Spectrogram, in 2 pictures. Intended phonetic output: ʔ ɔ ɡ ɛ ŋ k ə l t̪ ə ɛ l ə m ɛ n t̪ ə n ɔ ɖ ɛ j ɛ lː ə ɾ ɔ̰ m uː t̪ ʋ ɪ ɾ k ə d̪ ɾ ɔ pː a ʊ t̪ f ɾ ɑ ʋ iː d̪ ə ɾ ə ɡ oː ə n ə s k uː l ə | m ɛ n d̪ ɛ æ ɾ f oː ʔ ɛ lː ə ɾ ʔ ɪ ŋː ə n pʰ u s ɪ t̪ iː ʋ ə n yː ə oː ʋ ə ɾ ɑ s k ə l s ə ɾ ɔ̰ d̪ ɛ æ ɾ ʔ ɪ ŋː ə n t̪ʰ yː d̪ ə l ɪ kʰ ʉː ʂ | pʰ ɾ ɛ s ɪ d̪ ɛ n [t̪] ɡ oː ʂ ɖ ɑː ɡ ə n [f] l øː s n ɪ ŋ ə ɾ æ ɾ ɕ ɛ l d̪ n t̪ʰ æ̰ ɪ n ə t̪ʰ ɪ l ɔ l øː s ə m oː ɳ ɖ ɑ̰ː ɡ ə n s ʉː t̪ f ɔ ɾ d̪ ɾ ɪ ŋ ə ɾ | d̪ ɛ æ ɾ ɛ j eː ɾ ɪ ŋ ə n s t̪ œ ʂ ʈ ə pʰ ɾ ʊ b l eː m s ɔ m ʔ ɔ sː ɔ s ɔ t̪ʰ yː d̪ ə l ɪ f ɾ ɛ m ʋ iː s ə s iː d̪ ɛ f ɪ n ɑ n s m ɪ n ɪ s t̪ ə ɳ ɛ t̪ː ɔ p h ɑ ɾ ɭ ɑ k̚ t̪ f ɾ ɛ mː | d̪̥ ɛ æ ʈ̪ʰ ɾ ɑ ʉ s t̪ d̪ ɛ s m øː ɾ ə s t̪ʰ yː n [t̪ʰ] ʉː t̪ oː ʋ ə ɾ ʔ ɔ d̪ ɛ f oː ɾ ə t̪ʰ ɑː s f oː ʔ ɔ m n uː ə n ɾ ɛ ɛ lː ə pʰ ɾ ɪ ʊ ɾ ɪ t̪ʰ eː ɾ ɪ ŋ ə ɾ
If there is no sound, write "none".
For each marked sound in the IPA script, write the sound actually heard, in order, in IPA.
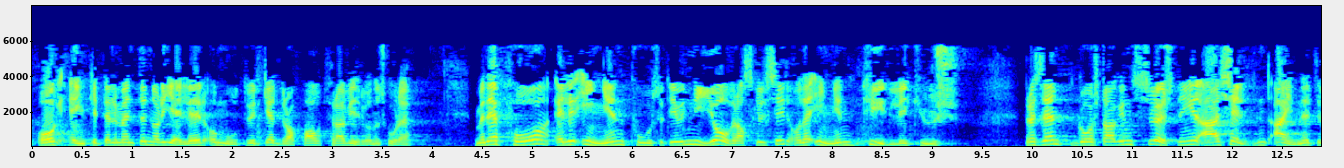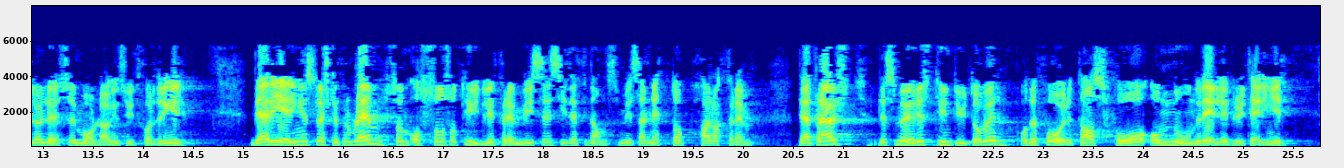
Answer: t̪, s, t̪

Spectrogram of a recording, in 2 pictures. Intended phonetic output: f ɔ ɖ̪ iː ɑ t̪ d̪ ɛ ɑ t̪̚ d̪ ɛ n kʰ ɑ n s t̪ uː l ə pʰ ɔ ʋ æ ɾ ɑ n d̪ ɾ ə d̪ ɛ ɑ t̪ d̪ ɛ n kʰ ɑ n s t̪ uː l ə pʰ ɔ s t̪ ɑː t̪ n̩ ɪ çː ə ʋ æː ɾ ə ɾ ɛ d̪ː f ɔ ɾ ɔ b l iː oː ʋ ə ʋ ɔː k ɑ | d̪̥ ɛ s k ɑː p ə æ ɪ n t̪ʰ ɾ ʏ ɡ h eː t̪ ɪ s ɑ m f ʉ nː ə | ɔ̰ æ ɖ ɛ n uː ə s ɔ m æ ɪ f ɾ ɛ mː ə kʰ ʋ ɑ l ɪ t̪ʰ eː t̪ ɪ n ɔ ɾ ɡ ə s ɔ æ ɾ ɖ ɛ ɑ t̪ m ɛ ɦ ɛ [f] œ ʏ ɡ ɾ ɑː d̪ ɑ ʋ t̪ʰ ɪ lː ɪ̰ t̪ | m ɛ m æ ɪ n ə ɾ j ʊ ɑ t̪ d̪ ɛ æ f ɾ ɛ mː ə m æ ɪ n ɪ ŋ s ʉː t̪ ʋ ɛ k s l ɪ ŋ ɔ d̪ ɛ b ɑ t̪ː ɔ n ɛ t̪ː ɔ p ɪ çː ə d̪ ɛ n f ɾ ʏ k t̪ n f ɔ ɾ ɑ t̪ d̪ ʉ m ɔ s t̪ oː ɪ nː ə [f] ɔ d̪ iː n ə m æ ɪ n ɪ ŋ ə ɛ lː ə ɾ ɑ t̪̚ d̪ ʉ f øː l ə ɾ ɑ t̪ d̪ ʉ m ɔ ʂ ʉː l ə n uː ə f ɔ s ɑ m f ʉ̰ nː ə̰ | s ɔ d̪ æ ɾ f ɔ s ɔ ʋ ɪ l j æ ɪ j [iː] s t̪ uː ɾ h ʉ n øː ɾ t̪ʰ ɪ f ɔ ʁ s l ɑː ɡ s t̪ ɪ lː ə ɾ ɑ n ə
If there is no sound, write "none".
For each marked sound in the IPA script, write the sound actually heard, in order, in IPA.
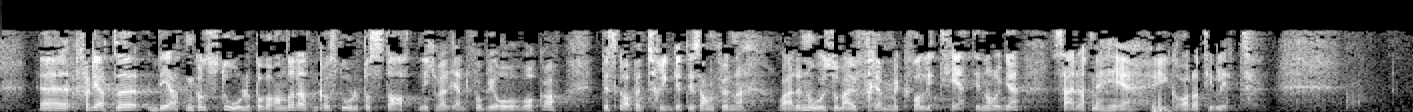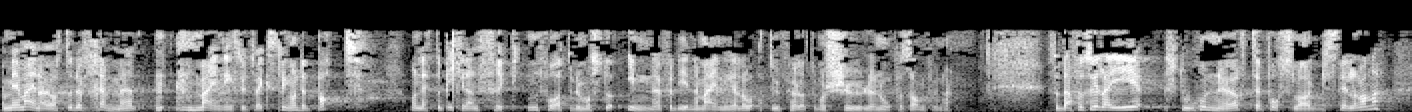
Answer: h, f, iː

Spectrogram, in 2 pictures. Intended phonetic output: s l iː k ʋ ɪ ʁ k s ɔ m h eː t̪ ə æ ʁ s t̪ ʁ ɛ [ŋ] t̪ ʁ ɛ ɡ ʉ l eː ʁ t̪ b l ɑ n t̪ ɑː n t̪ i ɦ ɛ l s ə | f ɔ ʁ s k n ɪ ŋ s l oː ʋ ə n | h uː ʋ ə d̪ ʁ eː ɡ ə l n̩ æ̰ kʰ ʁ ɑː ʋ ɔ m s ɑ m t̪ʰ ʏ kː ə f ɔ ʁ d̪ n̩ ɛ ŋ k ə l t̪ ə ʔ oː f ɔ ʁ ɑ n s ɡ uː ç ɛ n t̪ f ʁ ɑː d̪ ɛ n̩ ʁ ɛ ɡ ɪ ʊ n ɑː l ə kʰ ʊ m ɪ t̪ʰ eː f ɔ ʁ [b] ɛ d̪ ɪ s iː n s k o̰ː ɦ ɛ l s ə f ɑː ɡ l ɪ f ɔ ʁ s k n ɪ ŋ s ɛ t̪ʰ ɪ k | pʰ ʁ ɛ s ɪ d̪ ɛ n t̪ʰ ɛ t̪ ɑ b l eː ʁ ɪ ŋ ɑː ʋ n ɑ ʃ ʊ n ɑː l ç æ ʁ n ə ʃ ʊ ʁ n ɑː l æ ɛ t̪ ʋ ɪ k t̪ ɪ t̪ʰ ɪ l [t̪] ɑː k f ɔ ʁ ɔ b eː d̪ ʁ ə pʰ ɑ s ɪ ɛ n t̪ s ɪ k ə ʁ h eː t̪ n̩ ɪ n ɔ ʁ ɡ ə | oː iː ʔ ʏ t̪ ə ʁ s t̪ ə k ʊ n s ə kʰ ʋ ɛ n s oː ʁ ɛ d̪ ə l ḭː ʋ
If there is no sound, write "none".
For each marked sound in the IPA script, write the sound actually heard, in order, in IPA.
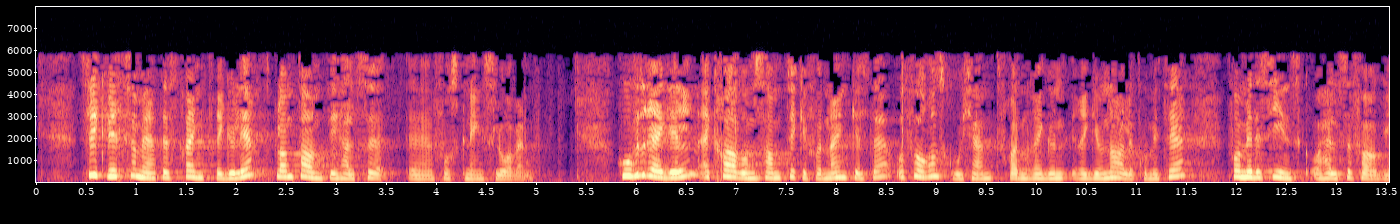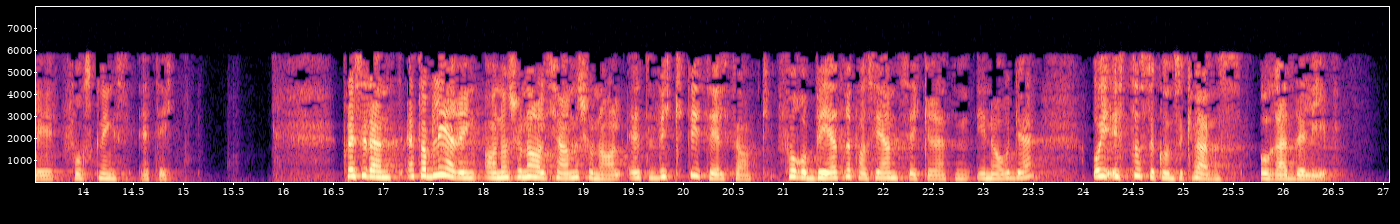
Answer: ŋ, m, t̪ʰ

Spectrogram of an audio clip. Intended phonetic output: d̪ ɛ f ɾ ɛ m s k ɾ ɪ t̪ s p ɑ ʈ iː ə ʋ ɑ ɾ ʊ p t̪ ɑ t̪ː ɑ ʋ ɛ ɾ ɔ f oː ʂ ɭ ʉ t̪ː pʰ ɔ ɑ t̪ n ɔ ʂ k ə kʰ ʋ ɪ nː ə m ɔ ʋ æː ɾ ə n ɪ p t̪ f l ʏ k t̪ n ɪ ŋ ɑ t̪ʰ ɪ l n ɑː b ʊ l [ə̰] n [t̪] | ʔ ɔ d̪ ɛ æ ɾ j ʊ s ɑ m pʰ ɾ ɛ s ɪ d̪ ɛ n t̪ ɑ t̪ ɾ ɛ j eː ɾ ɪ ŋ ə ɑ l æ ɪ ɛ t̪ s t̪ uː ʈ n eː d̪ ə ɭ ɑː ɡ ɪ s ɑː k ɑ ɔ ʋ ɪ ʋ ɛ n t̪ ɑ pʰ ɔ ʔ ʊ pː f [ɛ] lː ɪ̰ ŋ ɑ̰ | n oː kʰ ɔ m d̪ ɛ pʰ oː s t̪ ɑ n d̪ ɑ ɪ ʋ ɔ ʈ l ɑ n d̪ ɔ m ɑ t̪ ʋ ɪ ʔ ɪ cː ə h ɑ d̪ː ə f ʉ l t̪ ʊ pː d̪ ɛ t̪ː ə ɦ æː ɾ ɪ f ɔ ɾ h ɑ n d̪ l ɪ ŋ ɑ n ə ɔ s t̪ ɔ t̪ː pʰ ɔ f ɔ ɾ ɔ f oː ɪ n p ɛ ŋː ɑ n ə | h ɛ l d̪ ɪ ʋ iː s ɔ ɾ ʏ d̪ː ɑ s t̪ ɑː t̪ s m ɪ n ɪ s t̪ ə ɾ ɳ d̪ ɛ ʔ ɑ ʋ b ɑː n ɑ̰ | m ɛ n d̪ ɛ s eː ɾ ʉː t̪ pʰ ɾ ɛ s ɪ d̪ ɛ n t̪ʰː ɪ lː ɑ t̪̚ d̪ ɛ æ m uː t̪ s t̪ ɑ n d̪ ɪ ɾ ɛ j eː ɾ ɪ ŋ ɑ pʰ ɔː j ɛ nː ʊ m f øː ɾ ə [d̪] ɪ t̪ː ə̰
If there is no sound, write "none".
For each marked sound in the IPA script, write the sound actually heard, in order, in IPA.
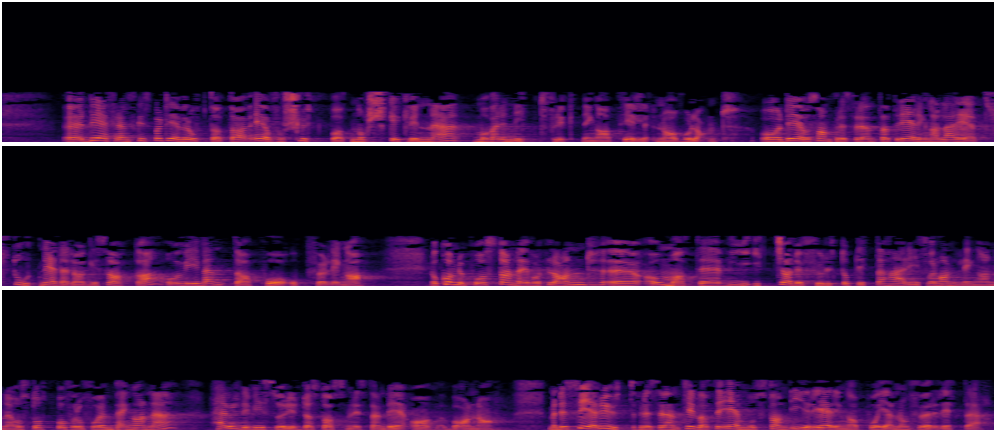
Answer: ɑ̰, d̪, œ, d̪

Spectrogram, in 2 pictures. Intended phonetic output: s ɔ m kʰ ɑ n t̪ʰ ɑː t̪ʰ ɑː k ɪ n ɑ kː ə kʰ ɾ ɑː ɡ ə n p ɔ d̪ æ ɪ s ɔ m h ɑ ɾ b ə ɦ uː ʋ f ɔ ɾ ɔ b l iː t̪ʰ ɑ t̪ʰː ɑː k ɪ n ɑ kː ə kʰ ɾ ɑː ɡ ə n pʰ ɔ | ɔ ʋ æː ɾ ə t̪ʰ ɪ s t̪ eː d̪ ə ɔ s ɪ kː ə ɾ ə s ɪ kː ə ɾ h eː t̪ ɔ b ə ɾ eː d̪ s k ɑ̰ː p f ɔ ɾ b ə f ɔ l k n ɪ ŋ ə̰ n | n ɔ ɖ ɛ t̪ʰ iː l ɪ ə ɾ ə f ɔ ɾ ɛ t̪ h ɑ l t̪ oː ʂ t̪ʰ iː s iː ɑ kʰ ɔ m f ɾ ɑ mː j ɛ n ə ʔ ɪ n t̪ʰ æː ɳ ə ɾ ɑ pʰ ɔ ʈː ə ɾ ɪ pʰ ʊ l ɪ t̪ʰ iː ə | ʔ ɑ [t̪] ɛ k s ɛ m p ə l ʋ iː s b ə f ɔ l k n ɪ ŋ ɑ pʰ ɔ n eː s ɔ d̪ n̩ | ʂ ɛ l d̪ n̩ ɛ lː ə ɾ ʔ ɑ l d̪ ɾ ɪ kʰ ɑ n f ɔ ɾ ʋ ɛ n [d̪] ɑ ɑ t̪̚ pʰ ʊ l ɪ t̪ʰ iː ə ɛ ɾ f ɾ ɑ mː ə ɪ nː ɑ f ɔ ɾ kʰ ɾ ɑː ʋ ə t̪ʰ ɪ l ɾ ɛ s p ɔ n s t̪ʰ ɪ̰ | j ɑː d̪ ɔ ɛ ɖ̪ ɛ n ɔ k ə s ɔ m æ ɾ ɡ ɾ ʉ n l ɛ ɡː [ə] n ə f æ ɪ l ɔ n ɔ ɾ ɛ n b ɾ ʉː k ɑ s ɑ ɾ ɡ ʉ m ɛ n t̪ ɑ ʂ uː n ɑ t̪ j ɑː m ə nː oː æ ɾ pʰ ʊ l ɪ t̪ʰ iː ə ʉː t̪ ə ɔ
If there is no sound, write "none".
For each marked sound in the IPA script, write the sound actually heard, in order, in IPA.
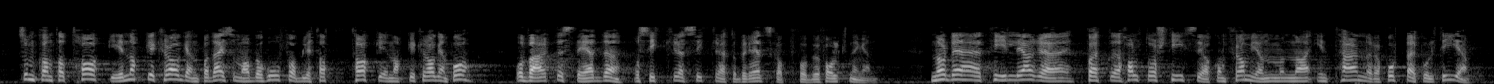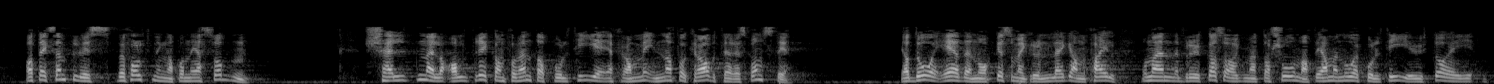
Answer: t̪, t̪, ɑ

